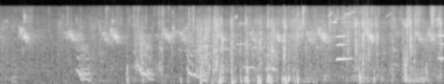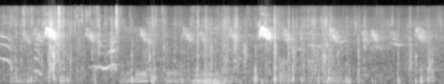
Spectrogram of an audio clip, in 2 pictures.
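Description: Puppies scuffle and patter about while playing.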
